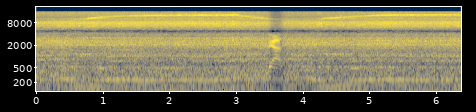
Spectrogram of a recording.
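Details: Komatsu PC200-10M0CE excavator diesel, about 3000 hours, history of CA2249 and CA559 faults, just serviced, P mode around 1800 rpm lifting the arm: steady even drone under hydraulic load, no dips or surging; engine pulls cleanly.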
